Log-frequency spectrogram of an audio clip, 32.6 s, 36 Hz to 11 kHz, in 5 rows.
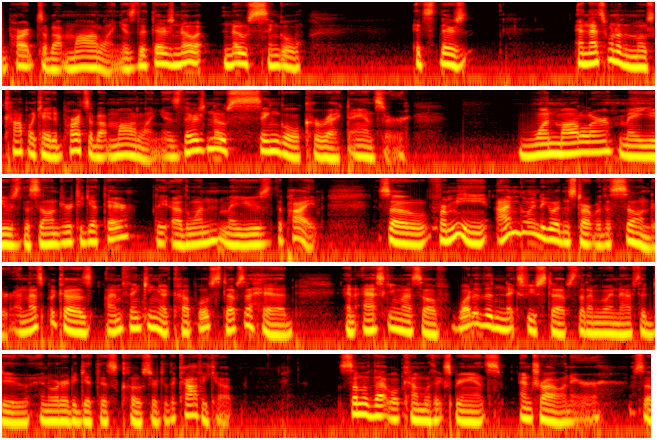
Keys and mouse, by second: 28.9 click, 32.5 click.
